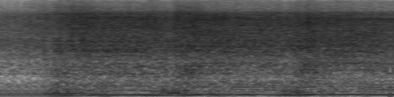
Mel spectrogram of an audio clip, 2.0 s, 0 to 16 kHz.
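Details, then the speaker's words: Mazda Miata revived from sitting, running on fresh 93 fuel via jump pack, no lifter tick: engine revs up and holds a steady, even, clean drone with no knocks or misses; normal running, though a heater core hose leaks coolant. "but I mean this thing is running like a food champ"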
